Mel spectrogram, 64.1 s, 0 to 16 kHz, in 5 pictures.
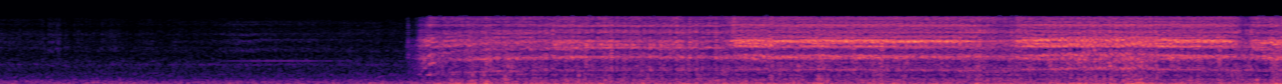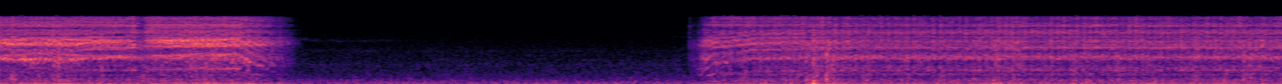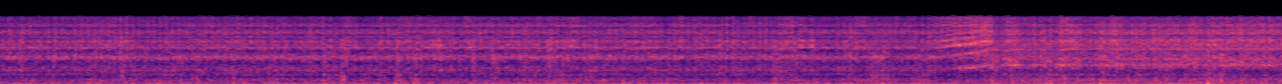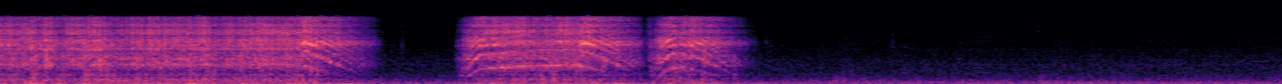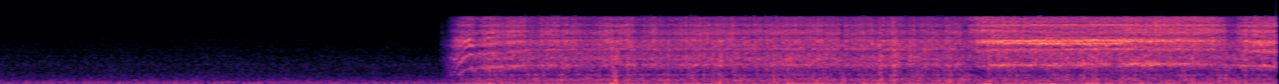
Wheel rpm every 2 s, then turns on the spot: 0, 0, 120, 160, 160, 160, 160, 110, 0, 20, 150, 160, 160, 160, 160, 160, 160, 190, 240, 230, 170, 90, 70, 0, 0, 0, 0, 20, 210, 230, 220, 220.
none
